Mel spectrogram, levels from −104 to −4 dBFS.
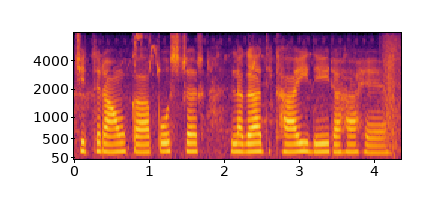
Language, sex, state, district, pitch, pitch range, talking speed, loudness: Hindi, female, Uttar Pradesh, Lucknow, 190 Hz, 185-200 Hz, 110 wpm, -17 LUFS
